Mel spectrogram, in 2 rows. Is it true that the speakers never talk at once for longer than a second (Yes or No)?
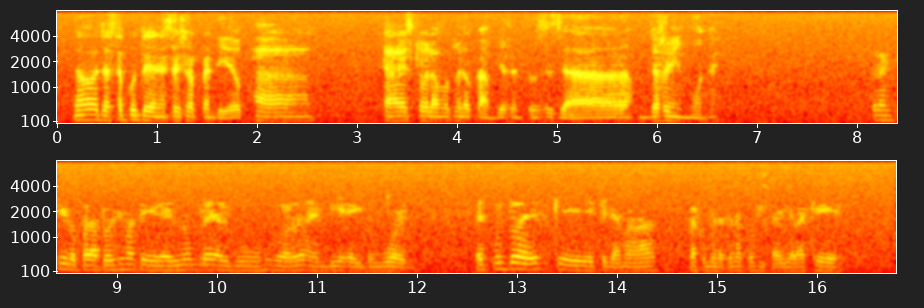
Yes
